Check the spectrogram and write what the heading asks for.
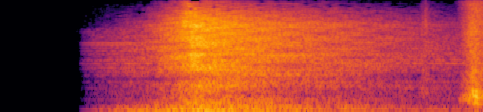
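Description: A whoosh sound effect with a low rumble under it, swelling in about half a second in, peaking around a second, then fading away.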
